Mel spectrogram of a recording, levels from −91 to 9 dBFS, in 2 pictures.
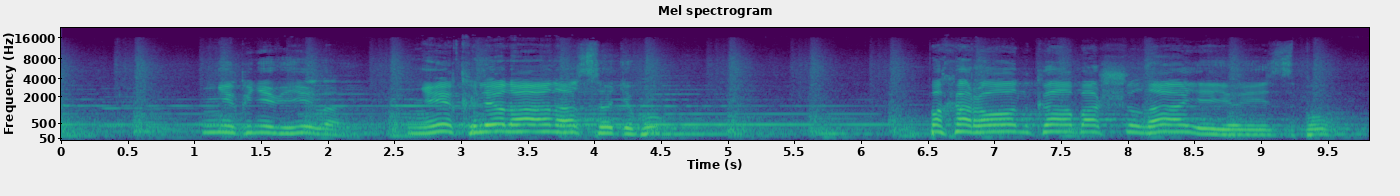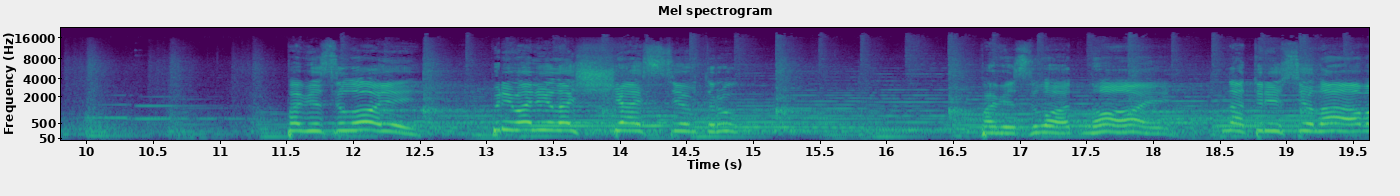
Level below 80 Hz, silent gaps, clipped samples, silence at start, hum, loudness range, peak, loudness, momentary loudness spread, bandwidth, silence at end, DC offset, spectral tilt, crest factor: -54 dBFS; none; under 0.1%; 0 s; none; 5 LU; -4 dBFS; -22 LUFS; 17 LU; 18 kHz; 0 s; under 0.1%; -5 dB/octave; 20 dB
